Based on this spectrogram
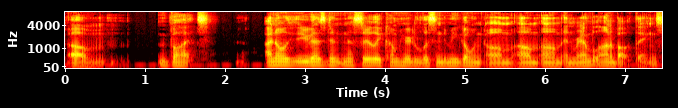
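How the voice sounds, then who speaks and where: A man talks at medium pitch and a moderate pace in a Midwestern American accent. His intonation is monotone and flat. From Michigan. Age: 20s. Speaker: podcast host. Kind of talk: casual monologue. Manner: hesitant, many fillers.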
